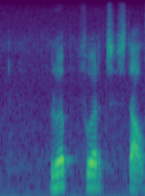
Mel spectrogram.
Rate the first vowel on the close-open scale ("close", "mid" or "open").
close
